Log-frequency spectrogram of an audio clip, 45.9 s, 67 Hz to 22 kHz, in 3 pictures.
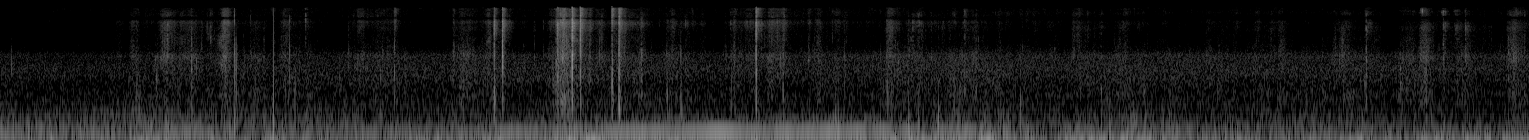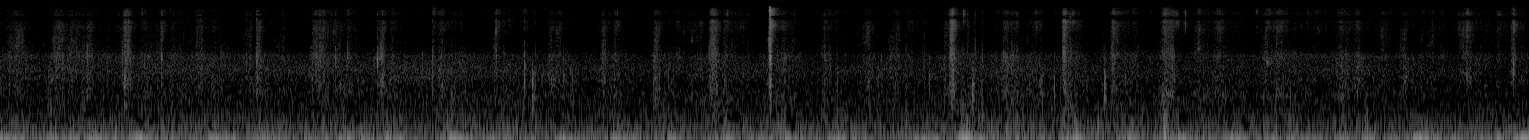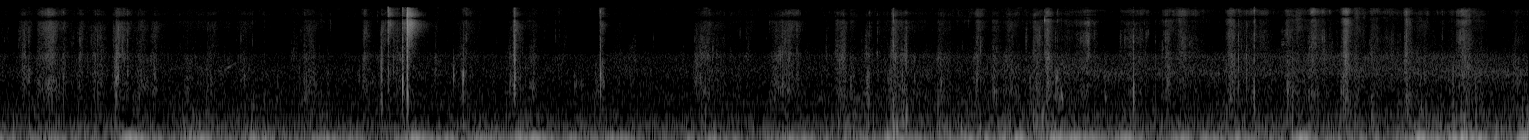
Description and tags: folhas caminho terr#1831117
Porto, ambient-sound, natural, park, ulp-cam, vegetation, wet-leaves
